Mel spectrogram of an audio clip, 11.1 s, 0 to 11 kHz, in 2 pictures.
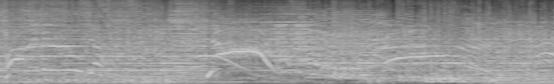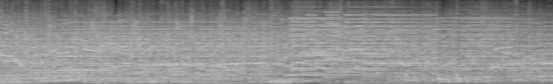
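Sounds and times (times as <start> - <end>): congregation calling out and praising: 0.0 - 11.0
live gospel music: 0.0 - 11.0.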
